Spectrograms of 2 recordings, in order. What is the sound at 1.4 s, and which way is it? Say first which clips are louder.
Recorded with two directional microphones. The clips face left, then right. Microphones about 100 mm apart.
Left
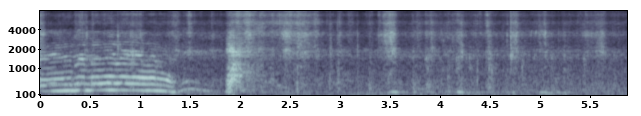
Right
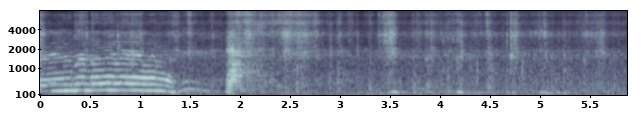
Dog: right 1 dB; 30° right (ahead or behind).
